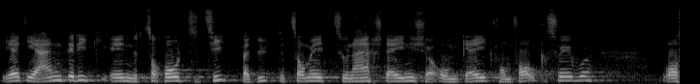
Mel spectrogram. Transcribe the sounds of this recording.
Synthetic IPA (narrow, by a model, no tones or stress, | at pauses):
jed̥iænd̪əɾiɡɪnːəɾt͡soχʊrt͡sət͡sitb̥ɛdytət̪somɪt̚t͡sunæːχʃtɛɪniʃəʔʊmɡ̥ɛikfɔmfɔlkχsʋɪwə | ʋʔo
